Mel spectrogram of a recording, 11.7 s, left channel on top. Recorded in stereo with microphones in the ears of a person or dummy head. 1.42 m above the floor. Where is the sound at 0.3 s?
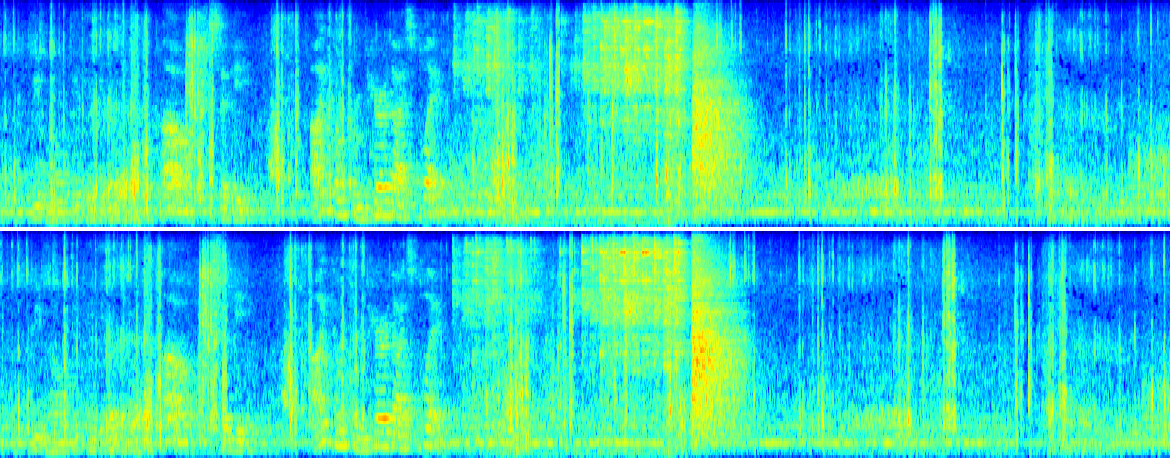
40° left (ahead or behind), 3 m.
